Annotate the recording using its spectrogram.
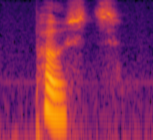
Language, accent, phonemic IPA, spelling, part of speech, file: English, US, /poʊsts/, posts, noun / verb, En-us-posts.ogg
- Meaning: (noun) plural of post; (verb) third-person singular simple present indicative of post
